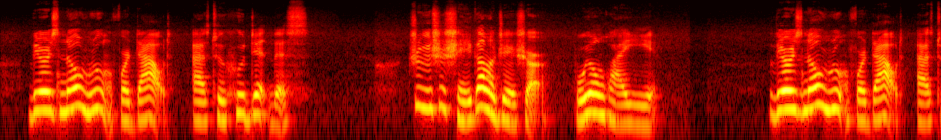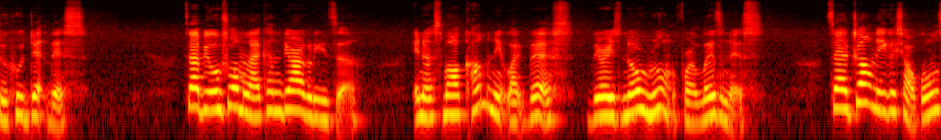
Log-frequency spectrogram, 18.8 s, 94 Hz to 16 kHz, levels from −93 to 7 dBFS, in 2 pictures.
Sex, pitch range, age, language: female, 215-285 Hz, 20-39, Chinese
